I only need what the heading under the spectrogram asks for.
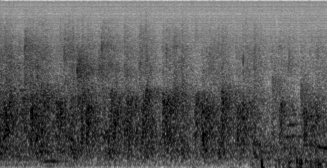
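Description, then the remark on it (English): On Mother's Day, an audience claps for the mothers present in a steady, dense wash of applause that holds at an even level for the whole few seconds, with no one speaking over it. “Let's clap for all our moms here.”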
